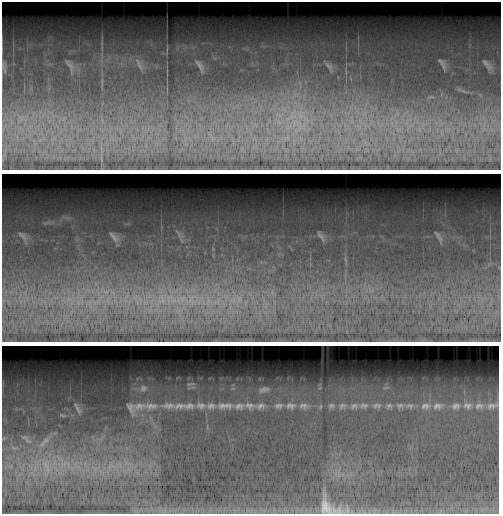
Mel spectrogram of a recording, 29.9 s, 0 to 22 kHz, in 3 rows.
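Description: Outdoor natural ambience: a soft wash of background noise with short, falling bird chirps repeated every second or so. About 22 seconds in it cuts to a cricket chirping in a fast, steady pulse, with a low thump of wind on the microphone a few seconds later.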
